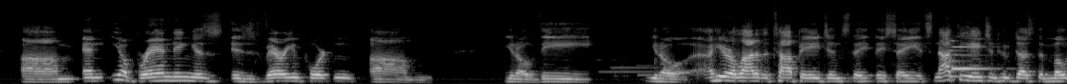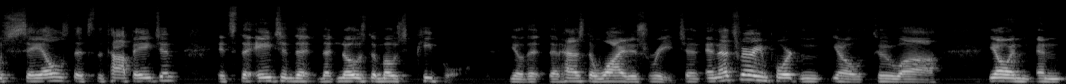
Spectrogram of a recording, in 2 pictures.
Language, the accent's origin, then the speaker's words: English; Maryland, United States; moved away as an adult; now in South Florida, United States; I'm from Maryland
